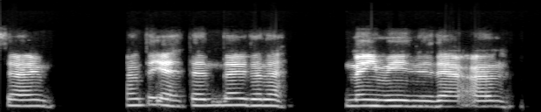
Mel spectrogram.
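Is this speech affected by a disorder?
Yes: cerebral palsy; audible speech impairment.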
